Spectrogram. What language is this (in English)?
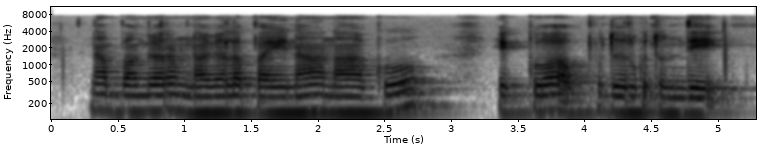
Telugu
